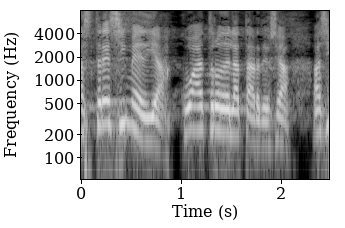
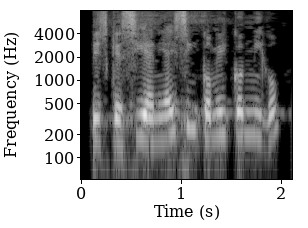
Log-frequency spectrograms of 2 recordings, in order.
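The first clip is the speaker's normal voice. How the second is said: low, soft grumble to himself; muted, lower aside, half laughing at first; sceptical aside; 8 semitones lower, 8 dB quieter than usual. Retold or imitated. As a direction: drop low and quiet, doubting the whole crowd. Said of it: "y yo decía".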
